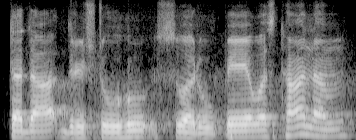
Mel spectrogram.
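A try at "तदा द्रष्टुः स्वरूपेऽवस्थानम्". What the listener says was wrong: आपने बोला दृश, द्री की मात्रा नहीं है इसमें, आपने दृष्टु बोला। हाँ, द्रव ई नहीं आएगा ना इसमें, द्र। तदा द्रष्टु, आप द्री बोल रहे हो, द्री नहीं आएगा, द्र आएगा। द्रष्टु स्वरूपेवस्थानम।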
